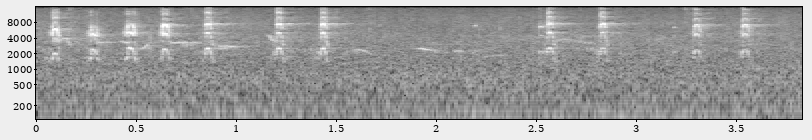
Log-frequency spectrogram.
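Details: Male great spotted woodpecker feeding a chick and calling: short, sharp, high clicking notes in quick uneven bursts, loudest near the start and then sparser, over a quiet background hiss.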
